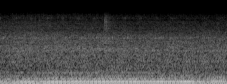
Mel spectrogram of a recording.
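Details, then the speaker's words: 2002 Honda Civic EP3 hatchback, 17 years old, after cleaning the idle air control valve to cure a surging idle: smooth steady low purr at idle, no misses or surging, no check engine light. "everything runs fine you can hear a purring like it's supposed to seventeen-year-old car runs great"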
